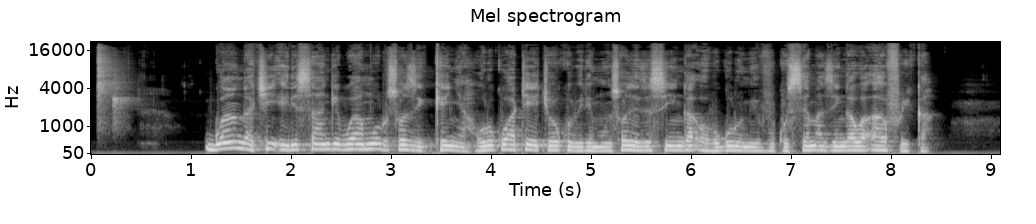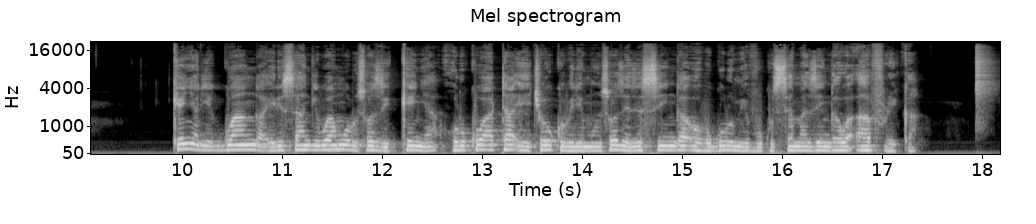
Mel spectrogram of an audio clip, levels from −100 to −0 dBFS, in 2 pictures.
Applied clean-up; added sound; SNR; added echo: none; none; none; none.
